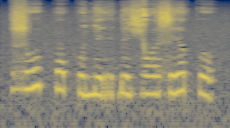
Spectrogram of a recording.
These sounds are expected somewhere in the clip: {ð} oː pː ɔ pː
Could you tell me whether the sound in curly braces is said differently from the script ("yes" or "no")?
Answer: yes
